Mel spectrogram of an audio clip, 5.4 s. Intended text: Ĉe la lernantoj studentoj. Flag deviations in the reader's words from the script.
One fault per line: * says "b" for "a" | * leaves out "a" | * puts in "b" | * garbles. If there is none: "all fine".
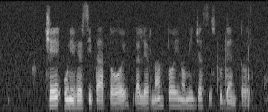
* puts in "universitatoj"
* puts in "nomiĝas"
